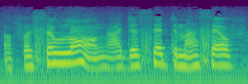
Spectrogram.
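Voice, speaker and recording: A woman's voice: lowish voice, moderate pace, darkish tone, soft background music, lightly acted. Lady playing a stubborn prairie widow, folksy talk, old western radio show, muffled dull recording. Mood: remorseful, earnest. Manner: folksy, rustic phrasing. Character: proud, wounded frontier widow, plain-spoken and stubborn.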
